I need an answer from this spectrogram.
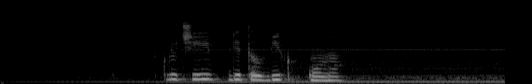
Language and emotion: Russian, neutral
